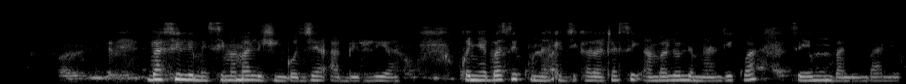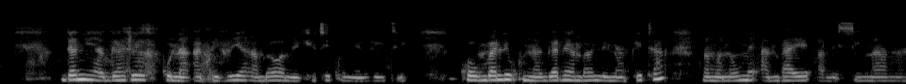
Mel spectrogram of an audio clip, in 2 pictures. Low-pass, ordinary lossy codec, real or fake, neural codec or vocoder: 7.2 kHz; AAC, 32 kbps; fake; codec, 24 kHz, 3 kbps, HILCodec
